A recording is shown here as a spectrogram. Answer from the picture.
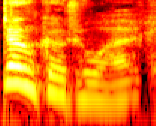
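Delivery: very loud, bellowing politician voice, stumbling over the words. Offering an impression on request, speaker does a Boris Johnson impression. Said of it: "I can do a great impression of Boris Johnson".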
